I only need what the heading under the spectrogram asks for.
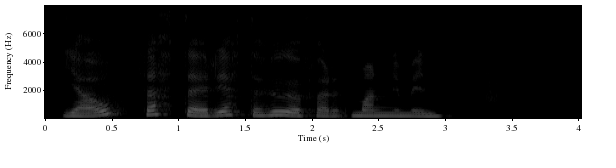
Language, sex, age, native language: Icelandic, male, 40-49, German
